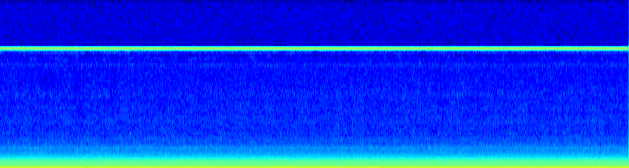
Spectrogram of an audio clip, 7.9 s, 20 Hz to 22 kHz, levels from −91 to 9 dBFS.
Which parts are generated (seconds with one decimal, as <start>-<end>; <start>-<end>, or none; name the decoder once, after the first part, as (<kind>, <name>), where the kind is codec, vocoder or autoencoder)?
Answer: none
